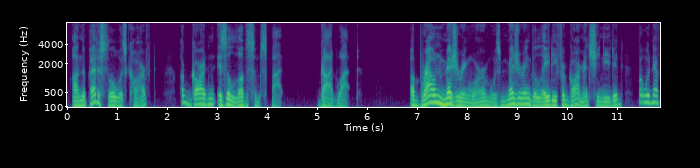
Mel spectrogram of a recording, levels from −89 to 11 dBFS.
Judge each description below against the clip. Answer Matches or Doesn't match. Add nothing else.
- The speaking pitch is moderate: Doesn't match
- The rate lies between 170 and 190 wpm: Doesn't match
